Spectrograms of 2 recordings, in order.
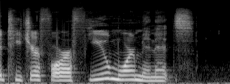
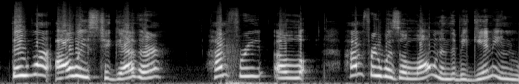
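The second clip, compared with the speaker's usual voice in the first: put-on eager child; 8 semitones higher, 4 dB louder than usual. Child argues earnestly.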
